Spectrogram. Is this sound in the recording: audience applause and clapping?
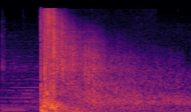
no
